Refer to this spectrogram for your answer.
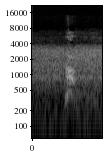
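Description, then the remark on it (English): A single short dog bark rings out against a steady, noisy background hum, standing out briefly and clearly before the constant din continues. “Hey, doggy.”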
